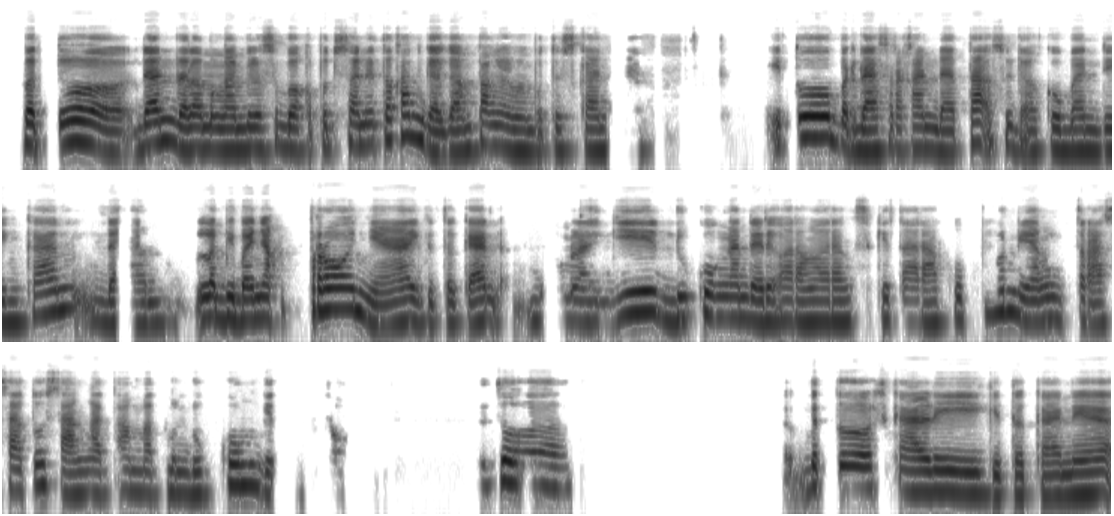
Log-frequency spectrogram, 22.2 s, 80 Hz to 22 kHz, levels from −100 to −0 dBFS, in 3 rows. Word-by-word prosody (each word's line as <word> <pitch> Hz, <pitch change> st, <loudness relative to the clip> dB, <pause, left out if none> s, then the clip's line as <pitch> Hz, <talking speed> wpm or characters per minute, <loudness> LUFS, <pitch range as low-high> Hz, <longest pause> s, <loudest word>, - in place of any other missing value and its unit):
Betul, 190 Hz, -5 st, +4 dB
dan 195 Hz, +2 st, +7 dB
dalam 170 Hz, 0 st, +4 dB
mengambil 165 Hz, +1 st, +1 dB
sebuah 170 Hz, -1 st, -1 dB
keputusan 185 Hz, +2 st, -2 dB
itu 190 Hz, -, -4 dB
kan 250 Hz, -, +2 dB
gak 145 Hz, -7 st, +3 dB
gampang 160 Hz, +5 st, 0 dB
ya 170 Hz, -, -2 dB
memutuskannya. 160 Hz, +1 st, -5 dB, 0.9 s
Itu -, -, -3 dB, 0.3 s
berdasarkan 165 Hz, 0 st, +1 dB
data 150 Hz, +4 st, -1 dB
sudah 160 Hz, -3 st, -6 dB
aku 165 Hz, -, -3 dB
bandingkan 160 Hz, +6 st, -1 dB, 0.3 s
dan 150 Hz, -1 st, -4 dB, 0.4 s
lebih 180 Hz, -1 st, +3 dB
banyak 175 Hz, +1 st, +4 dB, 0.2 s
pro-nya, 220 Hz, -11 st, +4 dB
gitu 150 Hz, +1 st, -7 dB
kan. 160 Hz, +2 st, +4 dB
Belum 170 Hz, +1 st, -14 dB
lagi 160 Hz, +4 st, -5 dB, 0.3 s
dukungan 185 Hz, 0 st, -1 dB
dari 165 Hz, -1 st, +2 dB
orang-orang 160 Hz, 0 st, -2 dB
sekitar 165 Hz, -1 st, -9 dB
aku 160 Hz, +3 st, -8 dB
pun 215 Hz, +2 st, -3 dB
yang 165 Hz, +2 st, 0 dB, 0.2 s
terasa 150 Hz, +5 st, -3 dB
tuh 215 Hz, 0 st, -1 dB
sangat 165 Hz, +1 st, -2 dB
amat 170 Hz, -2 st, -6 dB
mendukung 165 Hz, +6 st, -1 dB
gitu. 160 Hz, -, -7 dB, 1.3 s
Betul. 215 Hz, -3 st, -1 dB, 1.6 s
Betul 200 Hz, -1 st, +1 dB
sekali 170 Hz, -1 st, +2 dB, 0.3 s
gitu 150 Hz, +1 st, -4 dB
kan 150 Hz, 0 st, 0 dB
ya. 160 Hz, -, +4 dB
165 Hz, 120 wpm, -23 LUFS, 160-190 Hz, 1.6 s, dan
